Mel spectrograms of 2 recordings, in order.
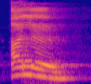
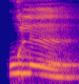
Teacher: ہم نے زبان کی نوک کا استعمال کیا، زبان کے کناروں کا استعمال نہیں کیا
